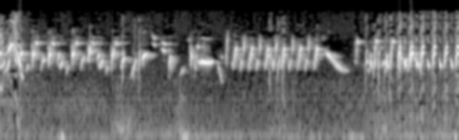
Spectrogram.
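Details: European goldfinch song: sustained rapid twittering with liquid trills and a sharp buzzy phrase near the end, sung without pause against a quiet background.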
